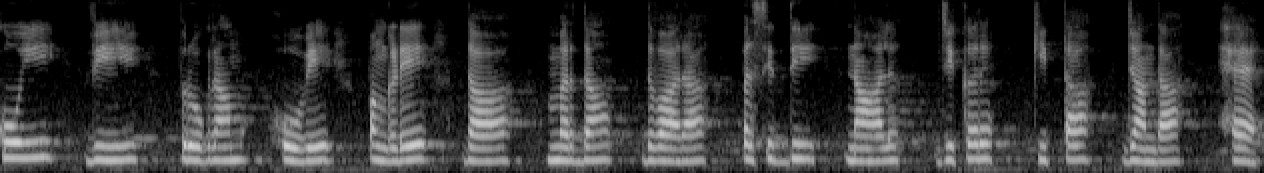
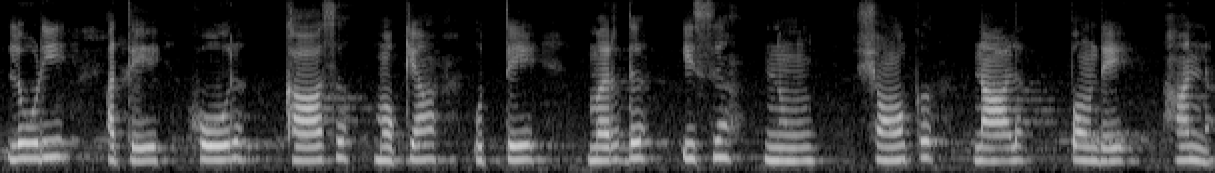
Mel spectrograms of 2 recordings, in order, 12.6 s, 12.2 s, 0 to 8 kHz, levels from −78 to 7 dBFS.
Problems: none marked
